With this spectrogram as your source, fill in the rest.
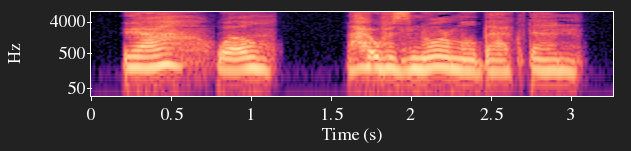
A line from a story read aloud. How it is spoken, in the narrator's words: says wistfully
